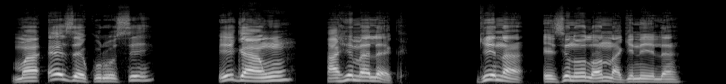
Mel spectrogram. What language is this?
Igbo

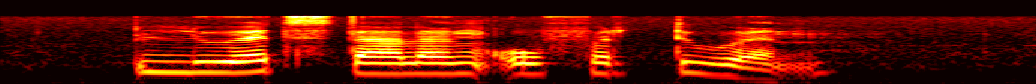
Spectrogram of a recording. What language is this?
Afrikaans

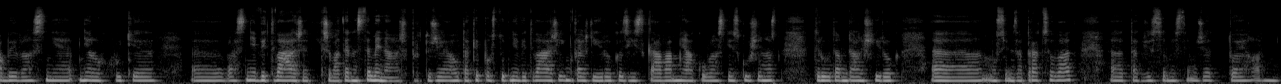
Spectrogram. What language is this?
Czech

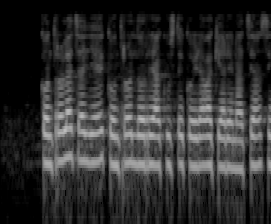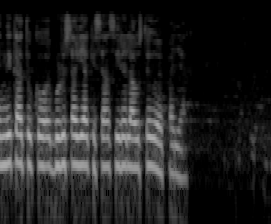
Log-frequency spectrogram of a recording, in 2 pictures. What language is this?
Basque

